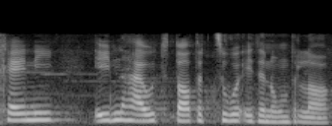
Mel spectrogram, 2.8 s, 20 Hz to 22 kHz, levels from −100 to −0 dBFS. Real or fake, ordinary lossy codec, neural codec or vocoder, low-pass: real; none; none; 7.2 kHz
